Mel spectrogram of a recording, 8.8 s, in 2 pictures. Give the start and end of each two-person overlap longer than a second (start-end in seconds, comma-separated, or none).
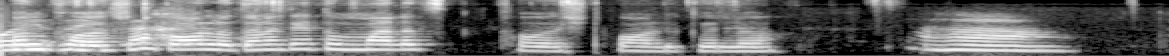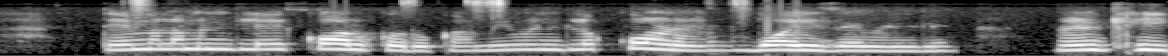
none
